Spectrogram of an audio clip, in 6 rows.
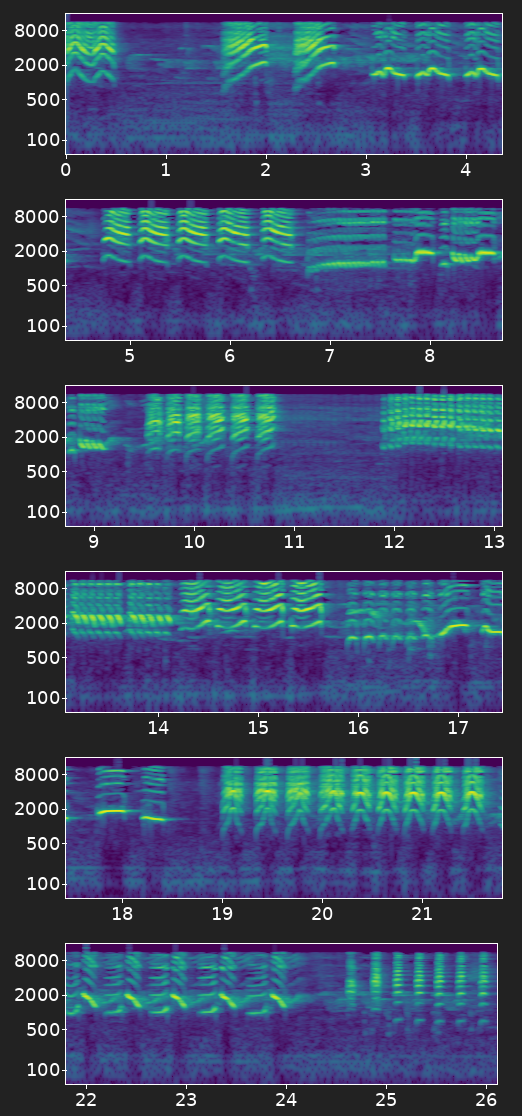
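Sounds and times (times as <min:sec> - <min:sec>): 
caged masked laughingthrush in full song: 0:00.0 - 0:26.1.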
